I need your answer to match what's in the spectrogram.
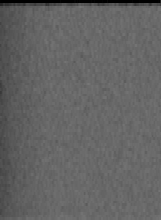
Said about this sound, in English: As I stood up, I remember hearing the terrifying noise of the TV static coming from behind me. As I turned around, my entire television was in complete static.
